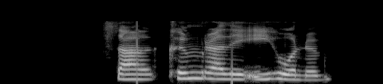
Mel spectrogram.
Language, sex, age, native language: Icelandic, female, 7, Icelandic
